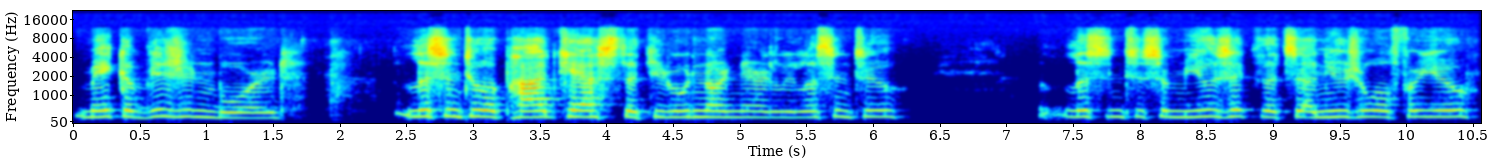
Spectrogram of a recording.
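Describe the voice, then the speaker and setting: Woman author, video call, very unhurried pace, deliberate and emphatic, pausing often. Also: fairly high pitch, little pitch movement. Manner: slow, deliberate and emphatic, with pauses. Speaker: author answering questions. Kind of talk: virtual book event conversation.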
